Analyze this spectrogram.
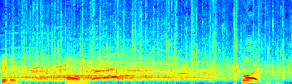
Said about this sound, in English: Applaud for Obamacare.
